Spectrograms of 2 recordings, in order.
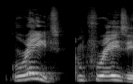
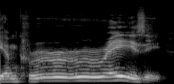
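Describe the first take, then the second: First: High, loud mock agreement; exasperated sarcasm. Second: CRAZY hugely drawn out, loud and high; mocking exasperation. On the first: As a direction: throw it back loudly in a quarrel. Exasperated retort in acted quarrel. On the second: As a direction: stretch out "crazy" in loud mockery. Mockingly repeats the accusation, stretched.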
